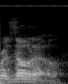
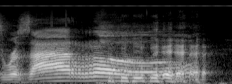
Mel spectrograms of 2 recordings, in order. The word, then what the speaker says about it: Rosario: Okay, I called him risotto. It's Rosario.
